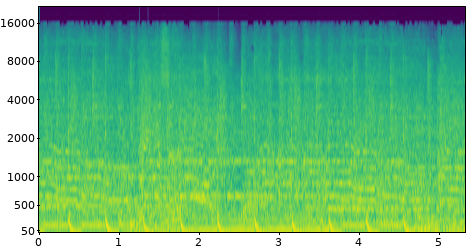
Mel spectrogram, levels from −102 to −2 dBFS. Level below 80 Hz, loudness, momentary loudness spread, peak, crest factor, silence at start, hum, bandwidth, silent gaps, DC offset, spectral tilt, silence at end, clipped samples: -16 dBFS; -10 LUFS; 1 LU; 0 dBFS; 10 dB; 0 s; none; 16.5 kHz; none; under 0.1%; -4.5 dB/octave; 0 s; under 0.1%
